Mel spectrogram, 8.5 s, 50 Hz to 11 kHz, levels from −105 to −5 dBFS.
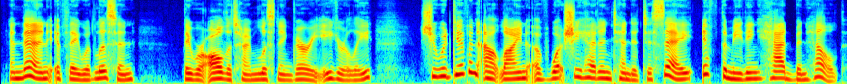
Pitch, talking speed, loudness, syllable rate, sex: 205 Hz, 210 wpm, -19 LUFS, 6.2 syllables/s, female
